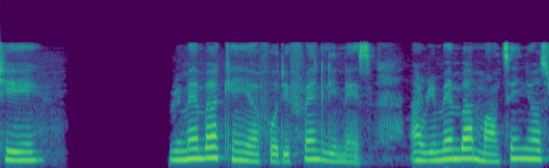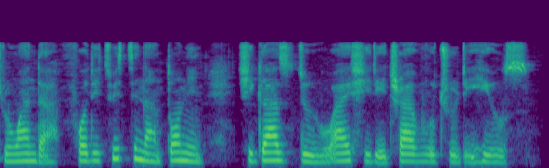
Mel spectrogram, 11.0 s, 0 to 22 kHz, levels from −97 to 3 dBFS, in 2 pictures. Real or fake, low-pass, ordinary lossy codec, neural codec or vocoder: real; none; none; none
